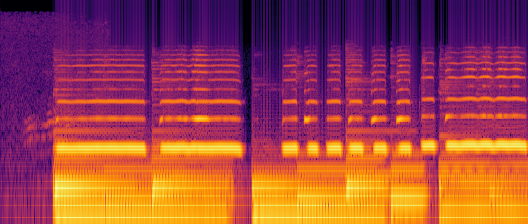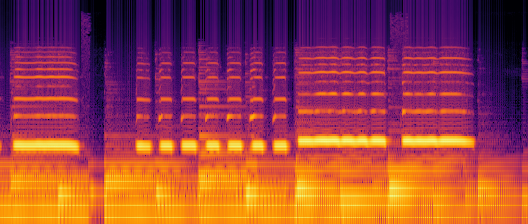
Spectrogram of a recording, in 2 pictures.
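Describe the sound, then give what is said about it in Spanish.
A flute plays a lively melody of sustained, pure-toned notes, mostly smooth and connected with a brief pause early on, accompanied by steady lower tones underneath. No one speaks. “Viborita tiesa que silba alegre si alguien te besa. ¿Qué es? La flauta.”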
